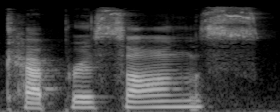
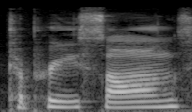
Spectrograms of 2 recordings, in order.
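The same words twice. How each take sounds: First: Capri is pronounced as in Capricorn. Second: Capri is pronounced as in Capri Sun. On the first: "or like Capricorn" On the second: "like Capri Sun"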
